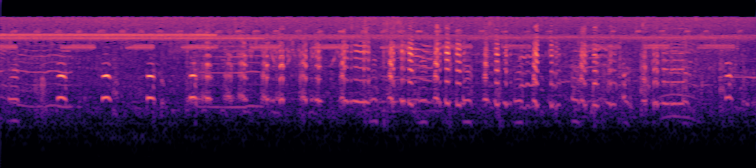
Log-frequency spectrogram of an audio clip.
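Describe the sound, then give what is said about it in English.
A pied-billed grebe calls a long, rhythmic series of hollow, honking notes that speed up and run together, over a faint steady high background hum. “A pied-billed grebe.”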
